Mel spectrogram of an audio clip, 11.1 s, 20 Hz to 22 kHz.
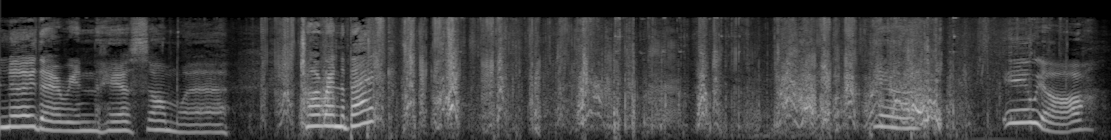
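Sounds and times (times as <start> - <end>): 
speech: 0.1 - 4.2, 8.8 - 11.0
zips on trouser pockets being opened: 2.6 - 3.0, 3.7 - 10.1
fabric rustling: 2.6 - 10.9.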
